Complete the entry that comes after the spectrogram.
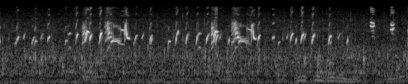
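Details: Goldfinch in full song for training purposes: fast, bubbling twitter of high chirps with two loud, jangling buzzy bursts, then sparser clear notes.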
